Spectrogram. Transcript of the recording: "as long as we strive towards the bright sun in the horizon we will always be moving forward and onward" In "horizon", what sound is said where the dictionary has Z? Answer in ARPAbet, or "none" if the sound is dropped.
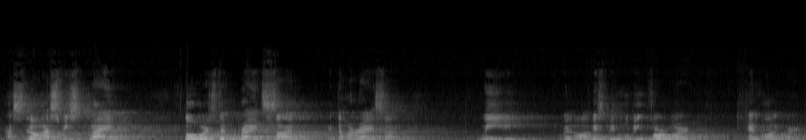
S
